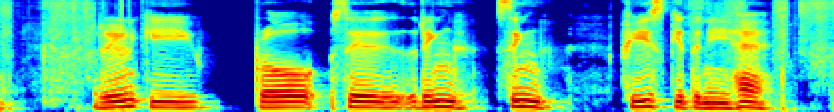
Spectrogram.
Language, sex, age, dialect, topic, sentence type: Hindi, female, 36-40, Garhwali, banking, question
